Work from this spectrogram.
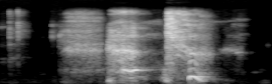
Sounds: Sneeze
